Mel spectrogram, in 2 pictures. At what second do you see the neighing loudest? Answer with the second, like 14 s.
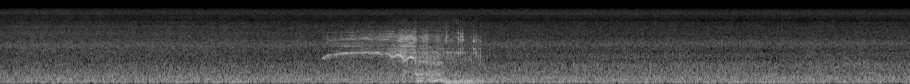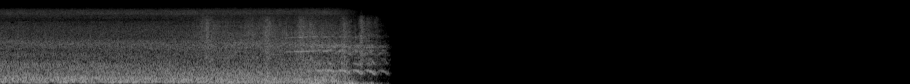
4 s.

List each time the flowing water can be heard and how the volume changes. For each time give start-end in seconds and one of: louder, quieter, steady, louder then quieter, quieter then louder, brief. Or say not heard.
0.0-12.8 steady.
